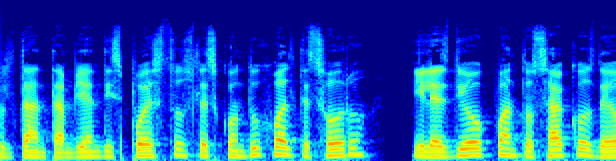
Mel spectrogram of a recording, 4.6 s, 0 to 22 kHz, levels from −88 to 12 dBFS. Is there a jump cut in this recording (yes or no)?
no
